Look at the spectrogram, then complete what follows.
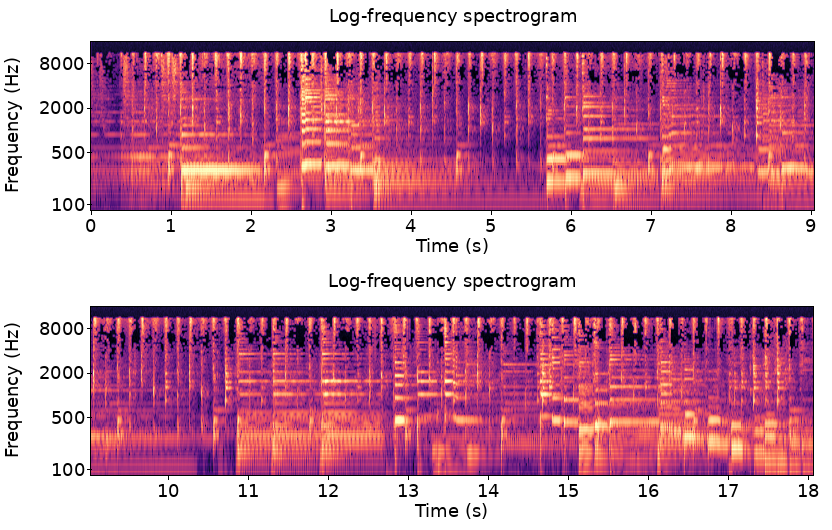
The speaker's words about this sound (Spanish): bueno, pues si les parece vamos a escuchar este tema que comentaba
